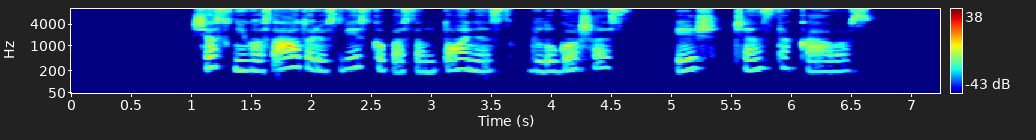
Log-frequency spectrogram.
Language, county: Lithuanian, Marijampolė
